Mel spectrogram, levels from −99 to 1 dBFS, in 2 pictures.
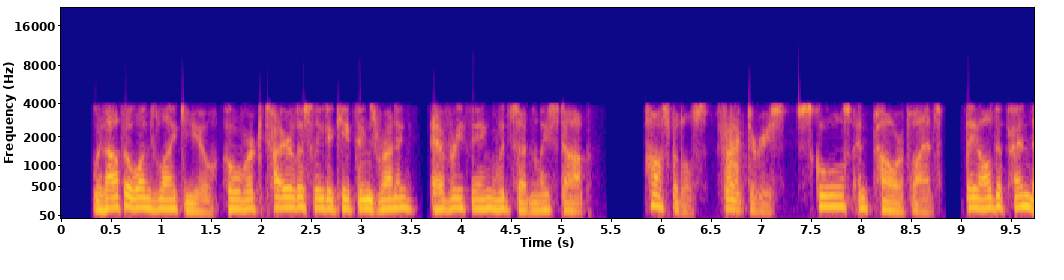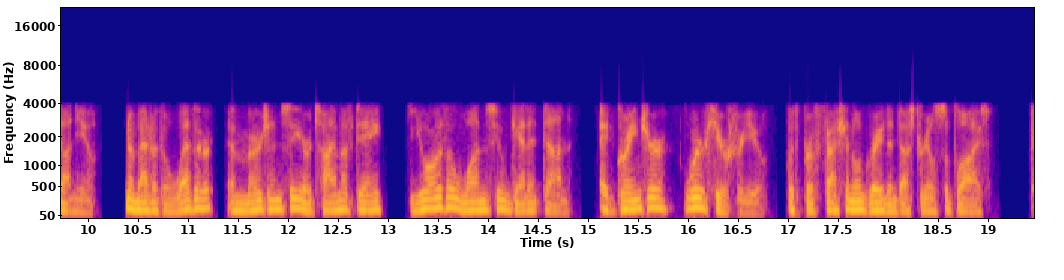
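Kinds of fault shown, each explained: AMR narrowband mobile codec: The speech runs through the AMR-NB mobile codec at 7.4 kbps for the whole clip. It is sampled at 8 kHz and rebuilt from a vocal-tract model fed by sparse pulses, so nothing survives above 4 kHz. The damage is plainly audible as a buzzy, synthetic edge on the voice. On a spectrogram, the energy stops flat at 4 kHz, and the upper harmonics look coarse and smeared.
AMR bit errors: Two short bursts of corrupted frames, at 2.96 to 3.14 s and 6.60 to 6.85 s, with roughly a tenth of the bits flipped in the first and somewhat fewer in the second. The excitation pulses and fine parameters decode wrongly, so the voice keeps its rough pitch and loudness but turns hoarse, scratchy and gargly. A spectrogram shows broken, noisy harmonics in those spans, and the waveform shows irregular, ragged cycles at the same level.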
